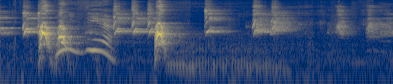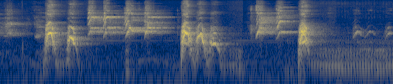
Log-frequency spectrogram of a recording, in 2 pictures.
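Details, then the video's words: Pet dog barking in reaction to sound effects: several sharp, broadband barks spaced a few seconds apart, mixed with a person talking and tonal, sliding sound effects. "My dog barking at sound effects"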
